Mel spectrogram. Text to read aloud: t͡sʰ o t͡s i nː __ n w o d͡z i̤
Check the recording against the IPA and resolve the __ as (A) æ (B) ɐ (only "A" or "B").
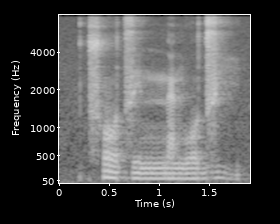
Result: A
